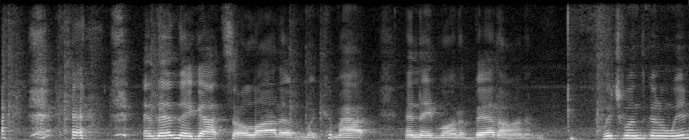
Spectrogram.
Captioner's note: laughs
